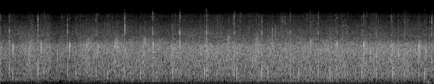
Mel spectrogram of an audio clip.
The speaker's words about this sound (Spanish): Así que gracias a Dios por sus vidas. Denle un aplauso al Señor por la vida de cada uno de ellos.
